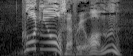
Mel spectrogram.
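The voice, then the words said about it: Impression of a Futurama character. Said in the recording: “your best impression? ... Do you guys watch Futurama?”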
